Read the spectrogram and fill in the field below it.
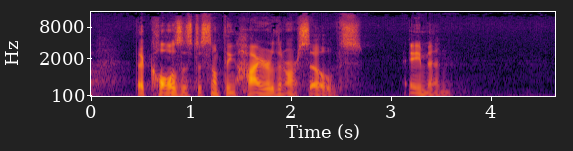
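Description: A man speaks calmly into a microphone in a reverberant room.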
